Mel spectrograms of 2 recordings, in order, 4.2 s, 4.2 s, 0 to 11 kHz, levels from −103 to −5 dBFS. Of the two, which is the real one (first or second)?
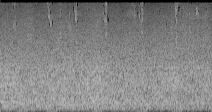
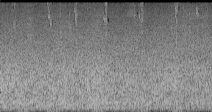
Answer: first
